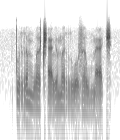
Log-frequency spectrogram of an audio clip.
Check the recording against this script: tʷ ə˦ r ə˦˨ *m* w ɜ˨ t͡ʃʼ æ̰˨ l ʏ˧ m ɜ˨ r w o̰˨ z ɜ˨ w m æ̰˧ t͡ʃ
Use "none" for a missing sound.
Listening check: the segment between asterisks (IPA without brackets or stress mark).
m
